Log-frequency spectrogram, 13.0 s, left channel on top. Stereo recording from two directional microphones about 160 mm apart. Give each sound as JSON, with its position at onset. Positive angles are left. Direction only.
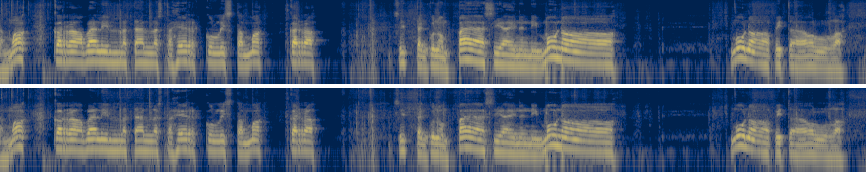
{"t": 0.0, "sound": "speech", "side_deg": 10}
{"t": 5.9, "sound": "speech", "side_deg": -5}
{"t": 6.9, "sound": "speech", "side_deg": 10}
{"t": 11.1, "sound": "speech", "side_deg": 0}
